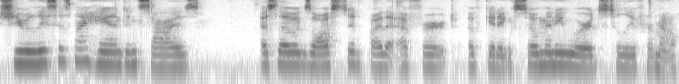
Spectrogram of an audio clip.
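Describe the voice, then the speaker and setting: Somewhat breathy, a woman speaks at medium pitch in a dark, mellow tone with ordinary pitch variation. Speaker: amateur book reader. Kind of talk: reading aloud. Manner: slow; halting.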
